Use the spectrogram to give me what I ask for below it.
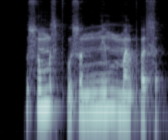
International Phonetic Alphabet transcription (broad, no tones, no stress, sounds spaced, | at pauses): s õ m ɐ s pʼ u s o nː ĩ mː ã l pʼ ɐ s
